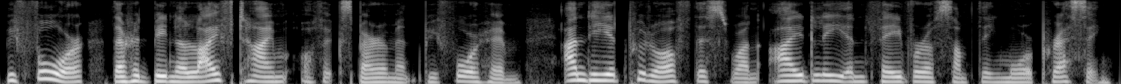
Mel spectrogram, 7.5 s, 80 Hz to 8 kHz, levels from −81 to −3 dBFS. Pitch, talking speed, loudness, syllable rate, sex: 170 Hz, 195 wpm, -20 LUFS, 6.1 syllables/s, female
